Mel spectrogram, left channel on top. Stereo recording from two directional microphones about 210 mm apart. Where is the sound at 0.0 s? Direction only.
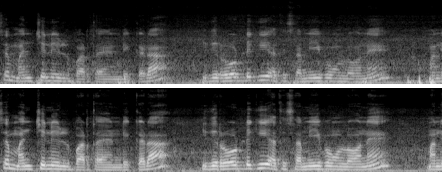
35° right (ahead or behind).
